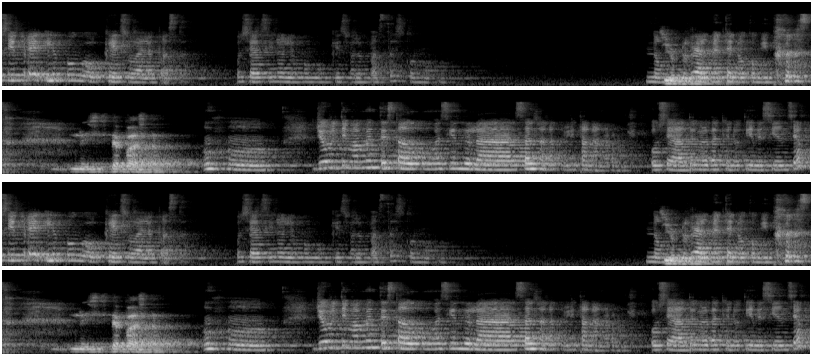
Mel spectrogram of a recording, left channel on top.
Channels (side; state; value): both; identical; correlation 1.00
